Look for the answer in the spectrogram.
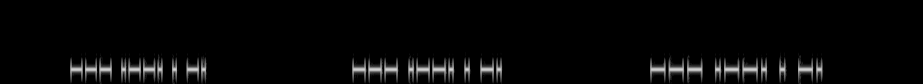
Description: Morse code, heard as a keyed tone, about 29 wpm, 700 Hz. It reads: OPEN OPEN OPEN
